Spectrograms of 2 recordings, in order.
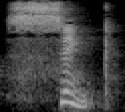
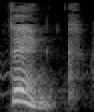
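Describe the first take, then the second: First: The word begins with an S sound. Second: The word begins with a voiceless TH sound. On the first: The speaker calls it wrong. "substitute a t or a s, that's a T or an S, for a voiceless T H" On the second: The speaker calls it right. "voiceless T H"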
